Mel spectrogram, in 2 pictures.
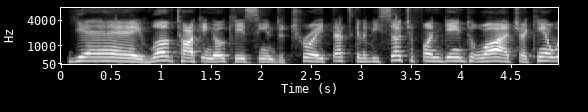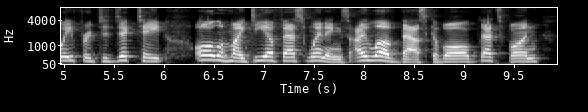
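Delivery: mock-excited sarcasm. Previewing the OKC–Detroit game for DFS players, with sarcastic mock enthusiasm. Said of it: "That was sarcasm".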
